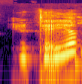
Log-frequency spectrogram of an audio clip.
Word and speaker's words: ketiya: For, I don't know how you pronounce it, the ketiya? Ketiya? – Yes.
